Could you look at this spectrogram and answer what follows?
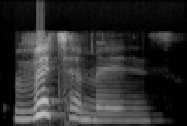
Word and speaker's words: vitamin: carbohydrates to produce energy vitamins vitamins or the American pronunciation vitamin vitamin vitamins are chemical substances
